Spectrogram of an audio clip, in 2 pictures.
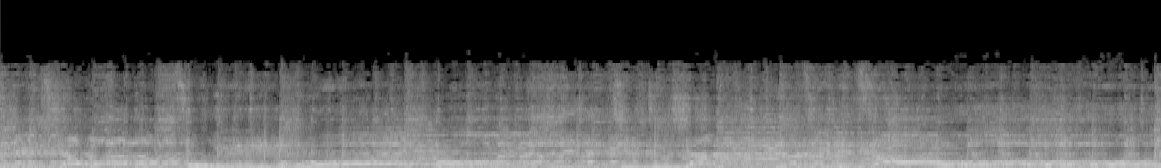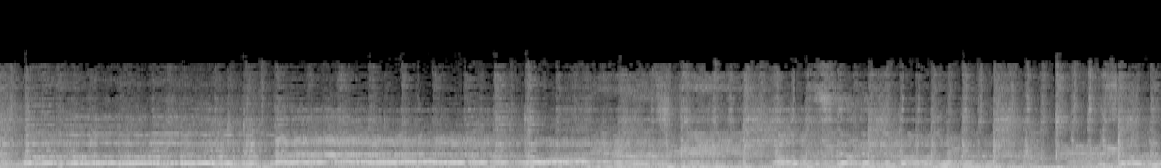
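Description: A woman singing a pop song live into a microphone over amplified backing music with a steady beat.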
